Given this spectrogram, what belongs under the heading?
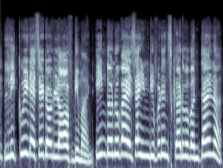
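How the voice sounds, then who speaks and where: A man making prank phone calls in a high boyish put-on voice, rattling off mock-serious nonsense and giggling. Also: a little slow, heavy background noise. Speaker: radio prank caller.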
